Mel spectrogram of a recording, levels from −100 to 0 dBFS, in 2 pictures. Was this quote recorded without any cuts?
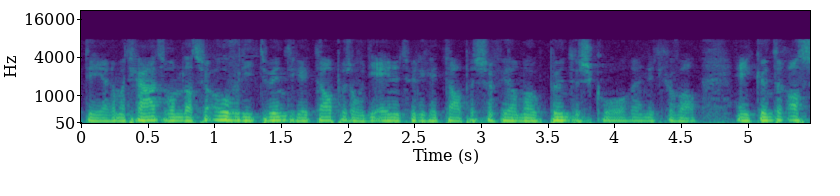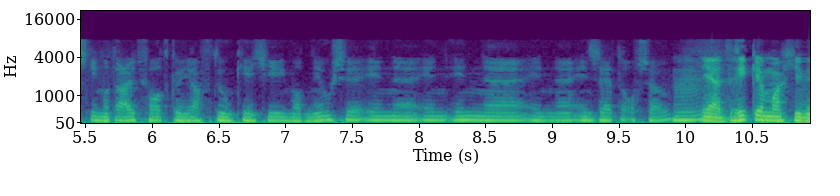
yes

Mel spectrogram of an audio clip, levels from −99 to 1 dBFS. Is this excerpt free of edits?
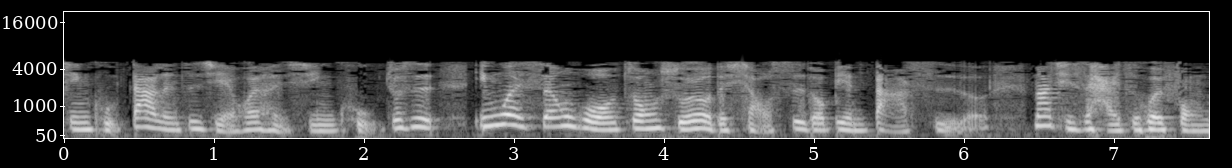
no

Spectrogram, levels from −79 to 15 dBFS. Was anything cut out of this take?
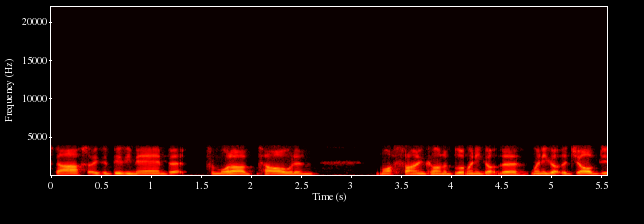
yes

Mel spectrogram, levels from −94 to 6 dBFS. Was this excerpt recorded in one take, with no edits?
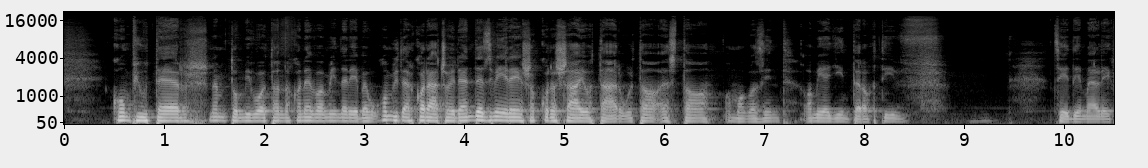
no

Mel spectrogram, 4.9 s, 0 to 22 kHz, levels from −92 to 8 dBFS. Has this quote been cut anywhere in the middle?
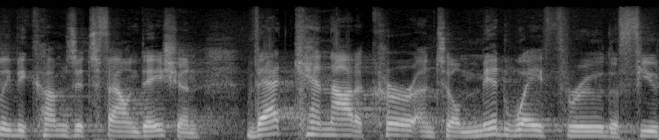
no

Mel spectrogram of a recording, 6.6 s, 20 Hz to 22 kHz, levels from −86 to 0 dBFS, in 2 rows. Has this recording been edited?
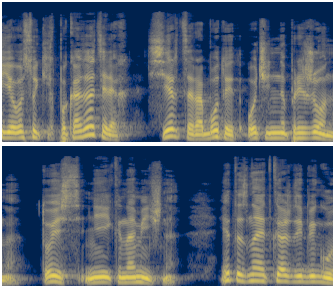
no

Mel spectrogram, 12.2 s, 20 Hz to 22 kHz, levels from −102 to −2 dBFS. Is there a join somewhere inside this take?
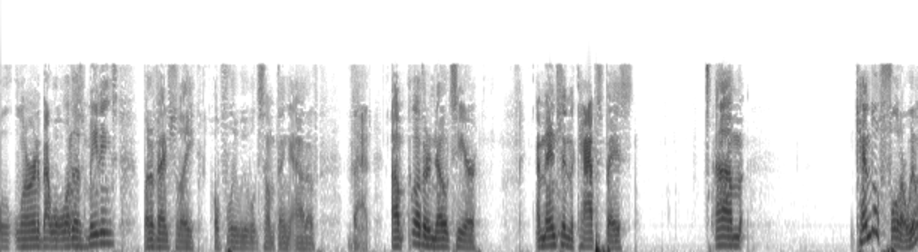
yes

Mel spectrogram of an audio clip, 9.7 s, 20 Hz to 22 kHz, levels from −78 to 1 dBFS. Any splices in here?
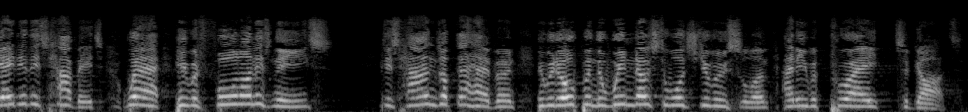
yes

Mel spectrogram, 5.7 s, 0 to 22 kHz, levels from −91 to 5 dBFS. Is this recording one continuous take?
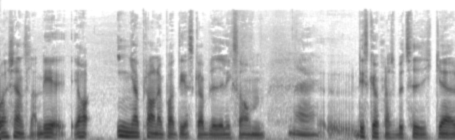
yes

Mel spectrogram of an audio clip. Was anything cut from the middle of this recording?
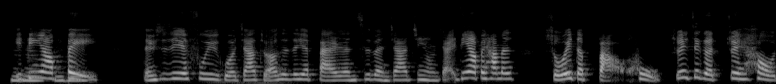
no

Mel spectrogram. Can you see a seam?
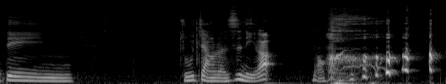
no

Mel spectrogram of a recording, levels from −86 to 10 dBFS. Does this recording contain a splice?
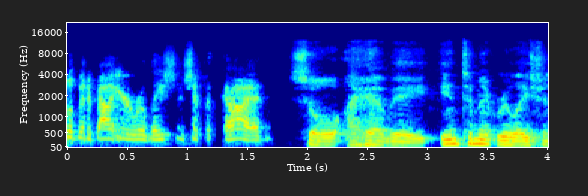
yes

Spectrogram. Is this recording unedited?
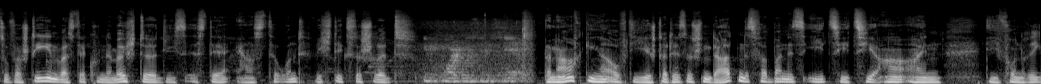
no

